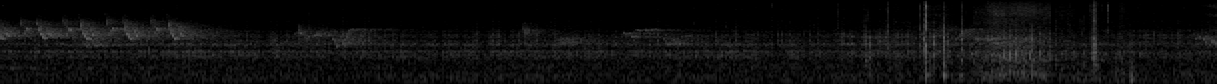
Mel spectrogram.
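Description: Quiet forest ambience with a songbird singing a fast run of repeated high notes in the first second, then scattered high chirps. A few sharp clicks and a brief rustle come around six seconds in.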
